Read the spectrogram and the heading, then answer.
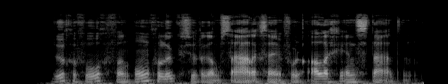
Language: Dutch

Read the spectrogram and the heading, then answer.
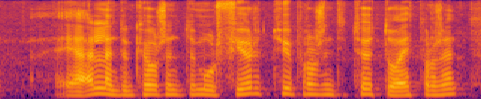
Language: Icelandic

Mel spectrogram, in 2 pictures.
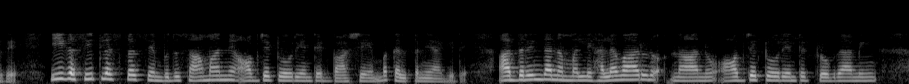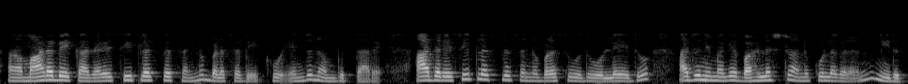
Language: Kannada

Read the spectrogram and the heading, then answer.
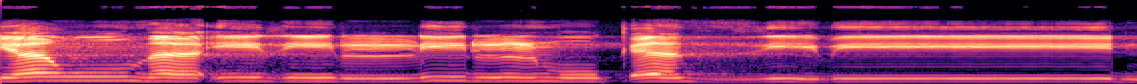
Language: Arabic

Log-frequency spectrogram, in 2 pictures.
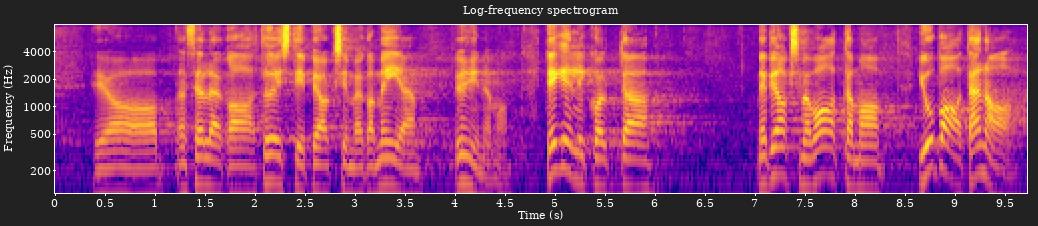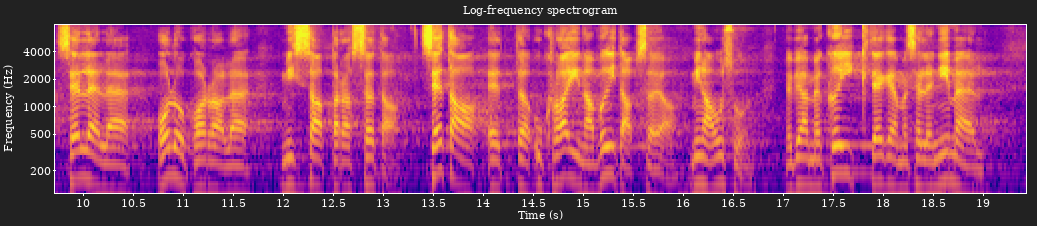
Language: Estonian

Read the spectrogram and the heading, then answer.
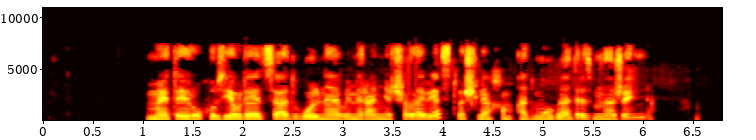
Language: Belarusian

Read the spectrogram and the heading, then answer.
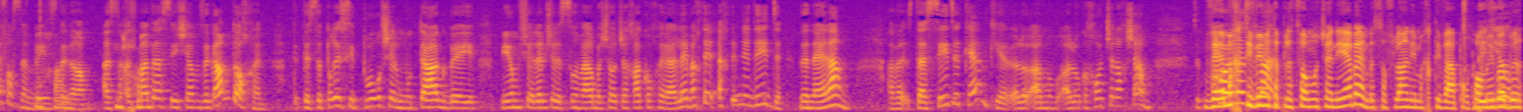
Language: Hebrew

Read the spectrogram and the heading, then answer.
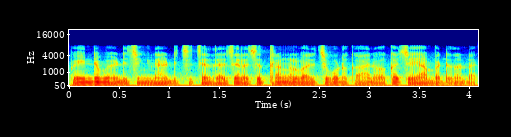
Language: Malayalam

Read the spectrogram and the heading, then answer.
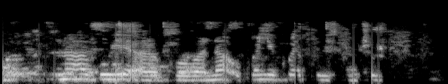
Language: Kinyarwanda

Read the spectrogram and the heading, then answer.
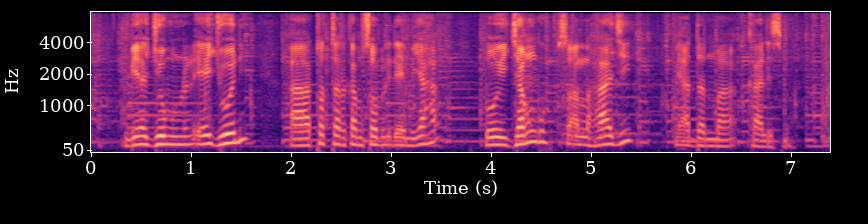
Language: Fula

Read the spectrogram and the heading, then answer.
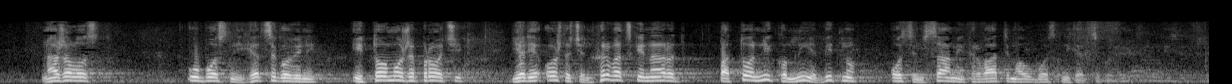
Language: Croatian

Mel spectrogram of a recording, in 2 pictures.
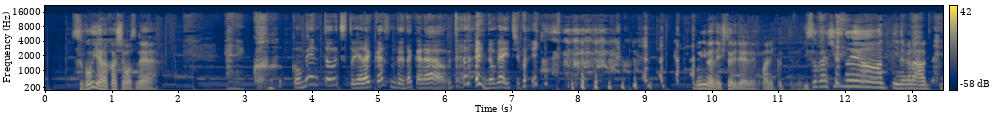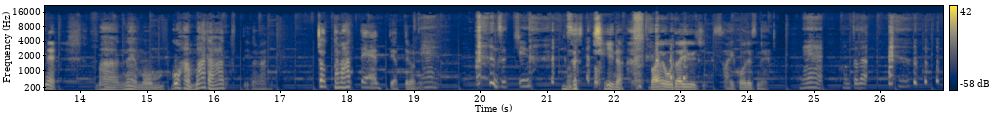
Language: Japanese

